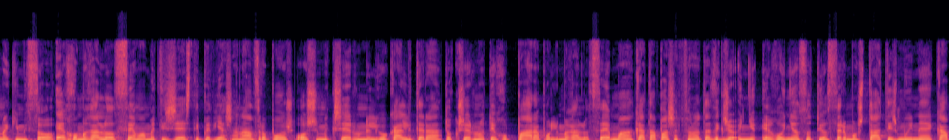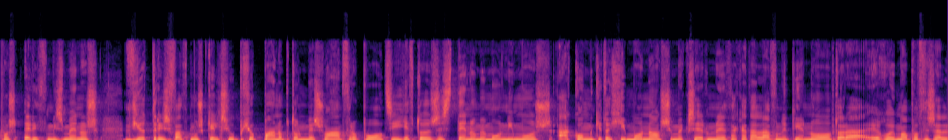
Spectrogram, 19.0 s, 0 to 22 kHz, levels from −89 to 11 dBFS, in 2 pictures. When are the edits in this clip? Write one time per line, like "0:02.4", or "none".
0:17.8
